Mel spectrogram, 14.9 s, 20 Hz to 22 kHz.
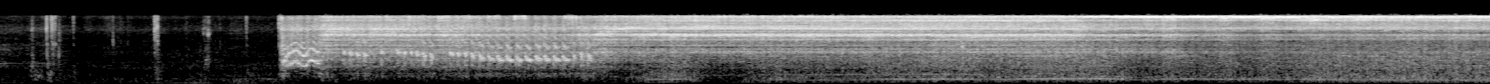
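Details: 2009 Dodge Durango with low fuel pressure, cranked with the throttle held open: quiet cranking clicks at first, then the engine catches and settles to a steady idle, pointing to poor fuel delivery from the pump.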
